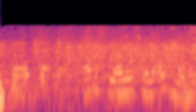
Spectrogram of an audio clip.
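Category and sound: crowd, applause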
